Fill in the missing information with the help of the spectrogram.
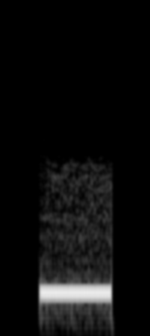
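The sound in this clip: A single steady ringback tone of an outgoing telephone call, about one second long and heard alone.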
